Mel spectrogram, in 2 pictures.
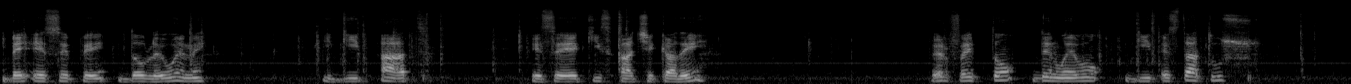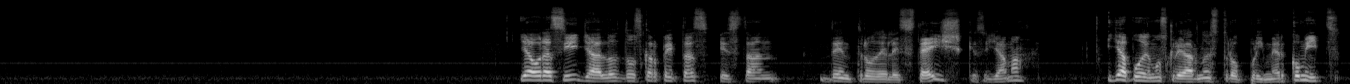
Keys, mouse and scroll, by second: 0.0-6.2 typing, 10.6-12.8 typing, 13.0 Return.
